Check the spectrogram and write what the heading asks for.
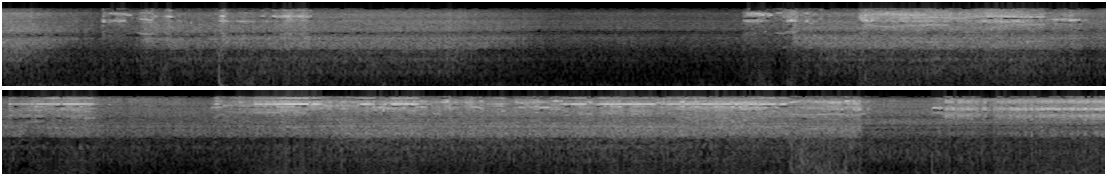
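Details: Ultrasonic piezoelectric bone saw cutting crestal osteotomies with light sweeping strokes during dental sinus surgery, near the canine root: high, hissing whine starting and stopping in bursts.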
